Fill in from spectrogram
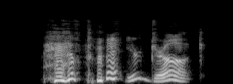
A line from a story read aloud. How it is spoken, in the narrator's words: I chuckled right along with her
